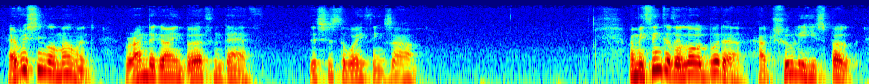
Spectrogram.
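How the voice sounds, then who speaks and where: A man reading a Buddhist teaching aloud in measured, deliberate short phrases, in the manner of a spoken audiobook. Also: fairly high pitch, mellow. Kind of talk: read-aloud dharma talk, audiobook narration.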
